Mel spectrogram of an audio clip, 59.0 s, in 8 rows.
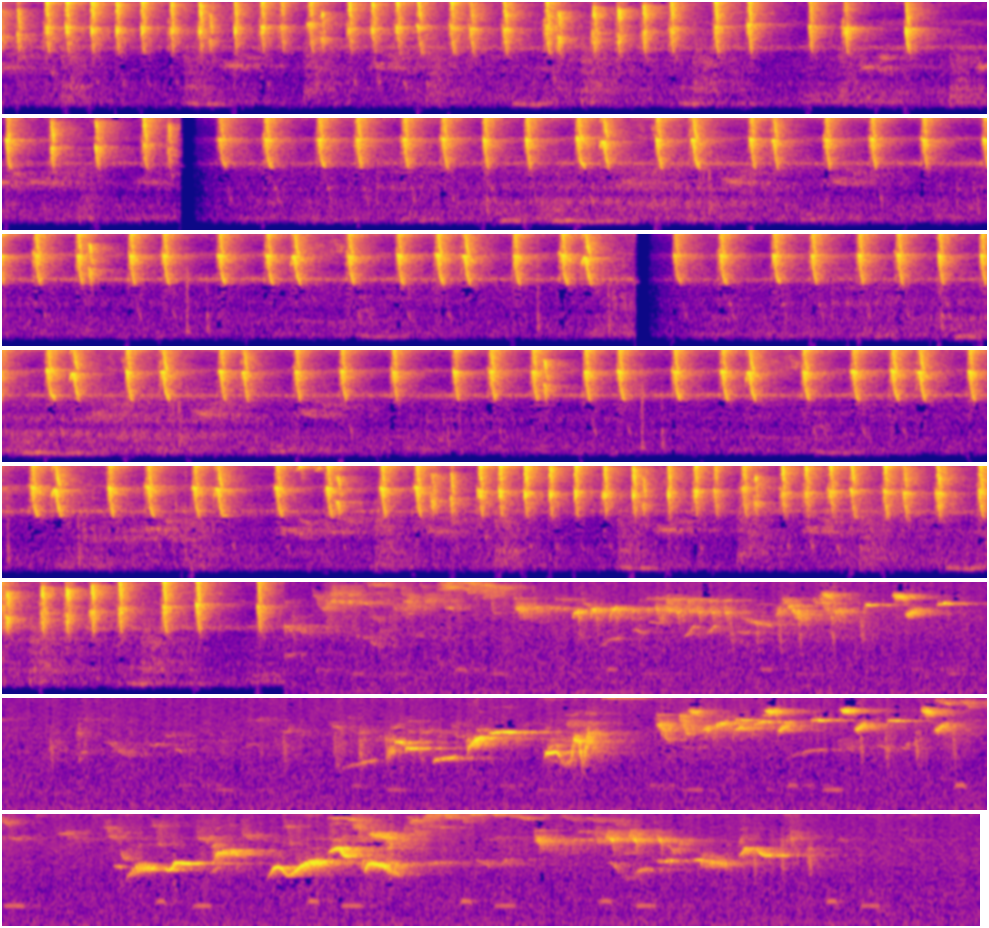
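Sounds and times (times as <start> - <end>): bird chirping rapidly: 0.0 - 39.1
soft bird calls: 0.0 - 59.0.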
